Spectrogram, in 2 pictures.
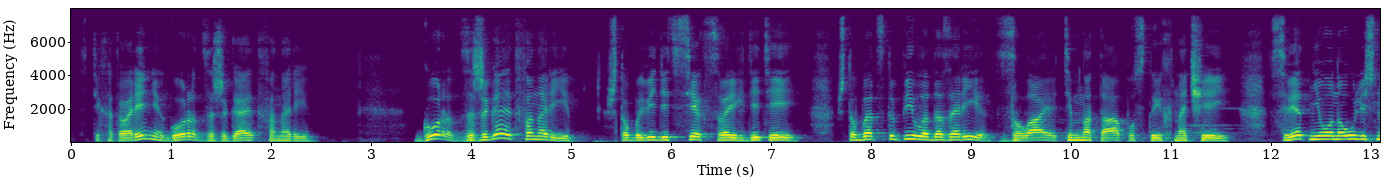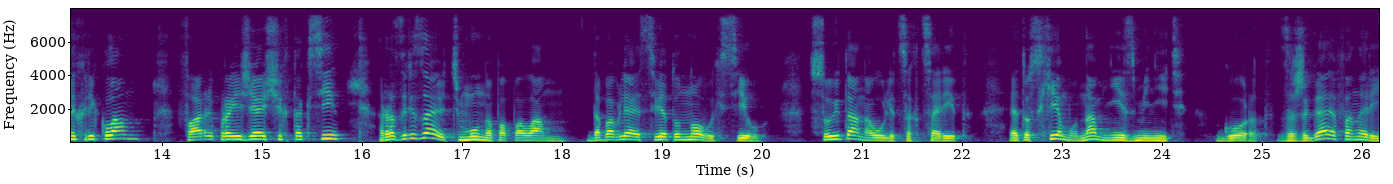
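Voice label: audio poems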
